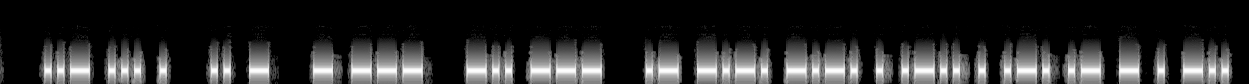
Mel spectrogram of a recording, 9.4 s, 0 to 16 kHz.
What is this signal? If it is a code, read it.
Morse code, heard as a keyed tone, about 25 wpm, 600 Hz. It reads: USE IT TO DO ACCELERATED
